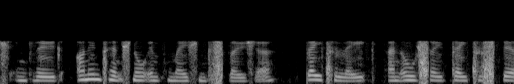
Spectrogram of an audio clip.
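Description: Aliasing runs through the whole speech clip. The audio was resampled down without an anti-aliasing filter first. Everything above the 3 kHz folding point mirrors back below it, which fits a drop from a 48 kHz source to a 6 kHz sample rate. The folded energy sits at roughly the same level as the speech itself, so sibilants come out gritty and metallic, carrying false tones unrelated to the voice, and the spectrum stays dense right up to the 3 kHz edge.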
